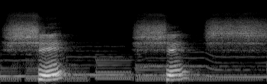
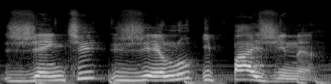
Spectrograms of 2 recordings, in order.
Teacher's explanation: A única diferença é que no som do G você precisa vibrar as suas cordas vocais.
